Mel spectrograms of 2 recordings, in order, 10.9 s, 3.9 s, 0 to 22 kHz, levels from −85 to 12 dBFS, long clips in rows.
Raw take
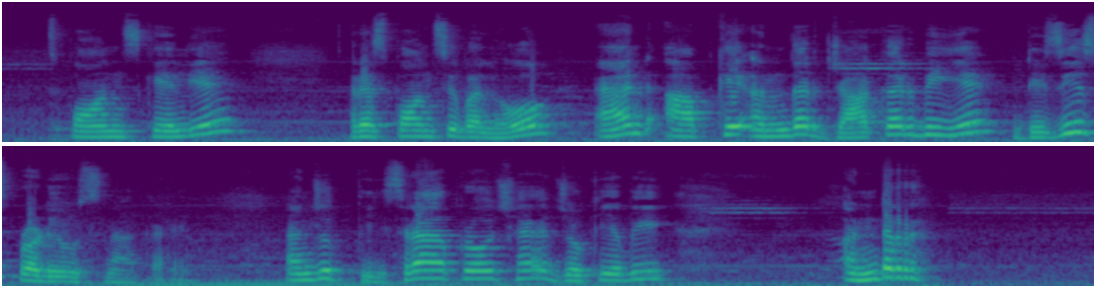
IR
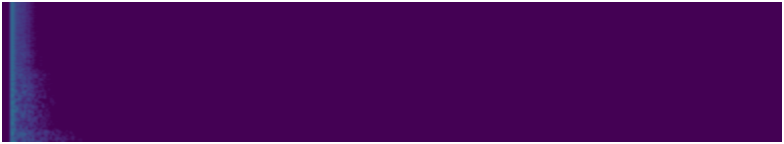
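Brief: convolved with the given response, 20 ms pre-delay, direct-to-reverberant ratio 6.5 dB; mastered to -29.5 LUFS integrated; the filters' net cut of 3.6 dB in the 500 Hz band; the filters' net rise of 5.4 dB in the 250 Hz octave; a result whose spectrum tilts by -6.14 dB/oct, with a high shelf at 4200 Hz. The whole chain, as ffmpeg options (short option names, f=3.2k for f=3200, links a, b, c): -filter_complex "[0:a]equalizer=f=250:t=o:g=9,equalizer=f=500:t=o:g=-7,highshelf=f=4.2k:g=8,asplit=2[a][b];[1:a]atrim=start_sample=2205,adelay=20[c];[b][c]afir=irnorm=-1:irlink=0,volume=-6.5dB[d];[a][d]amix=inputs=2:normalize=0,volume=-5dB"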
